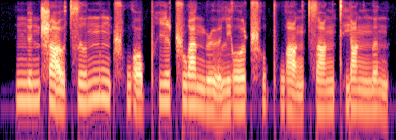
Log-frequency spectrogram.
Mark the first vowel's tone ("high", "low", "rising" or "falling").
rising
